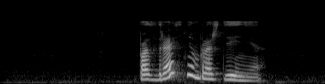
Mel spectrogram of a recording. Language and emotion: Russian, positive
